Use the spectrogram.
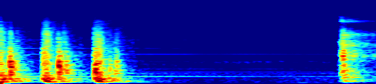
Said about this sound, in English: But then, an hour later, the soldier came knocking again.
